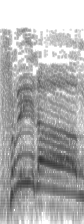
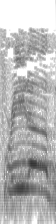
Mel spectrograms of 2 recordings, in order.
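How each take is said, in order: First: The word is said in a Scottish accent. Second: The word is said in a plain American accent. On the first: The speaker calls it right. "With the nice Scottish accent" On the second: The speaker calls it wrong. "No, you got to say it the right way"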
